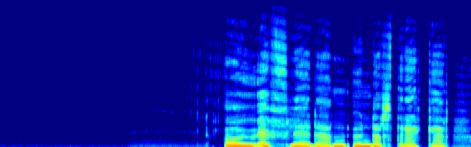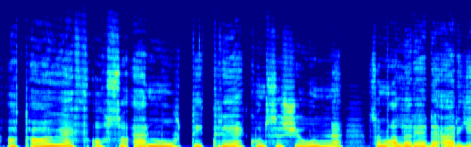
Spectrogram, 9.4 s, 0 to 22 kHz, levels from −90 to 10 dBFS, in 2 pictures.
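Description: Channels drifting apart throughout: separate clocks, about 100 ppm off, slide the inter-channel delay to roughly 1.5 ms, so mono-summed speech sweeps into slow flanging.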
